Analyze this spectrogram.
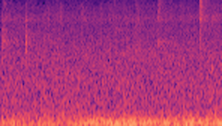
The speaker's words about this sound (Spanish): Pero entonces empieza a llover. Oh no, está lloviendo.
